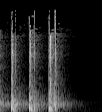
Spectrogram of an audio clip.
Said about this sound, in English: And there's a knock on the door of the king's door.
